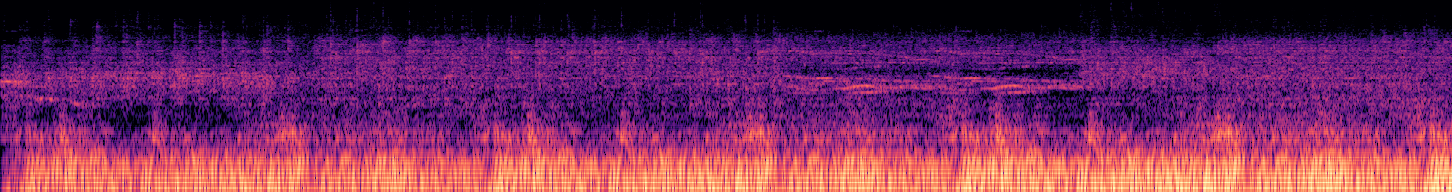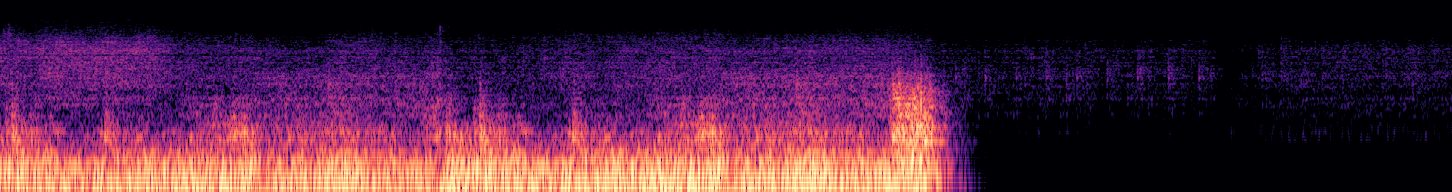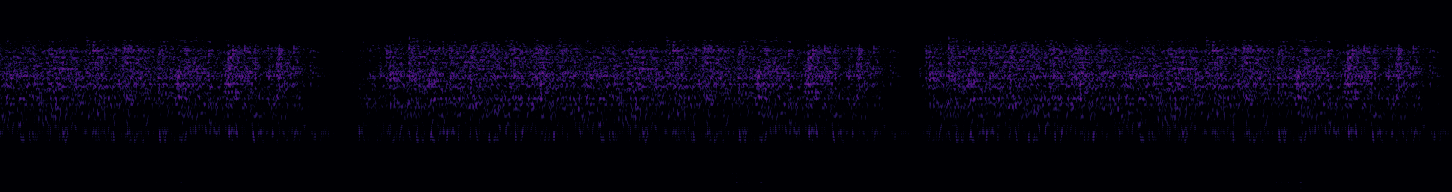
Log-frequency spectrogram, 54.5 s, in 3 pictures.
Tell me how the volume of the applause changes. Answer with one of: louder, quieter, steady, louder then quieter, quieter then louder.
quieter.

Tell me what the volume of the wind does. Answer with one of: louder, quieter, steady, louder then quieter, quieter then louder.
louder.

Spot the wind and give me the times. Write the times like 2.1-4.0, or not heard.
0.0-29.9.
